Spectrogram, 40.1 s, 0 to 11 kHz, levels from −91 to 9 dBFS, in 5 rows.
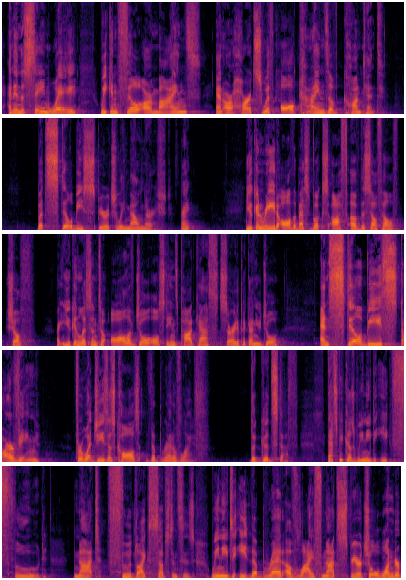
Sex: male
